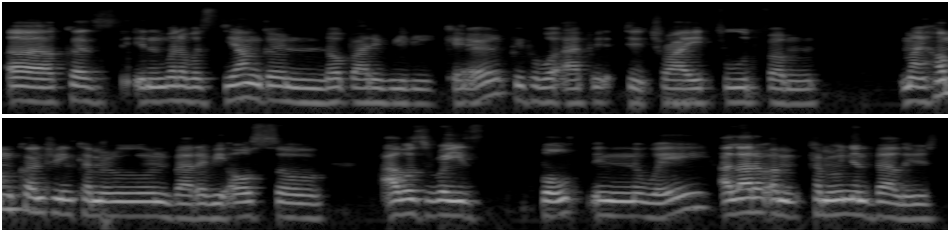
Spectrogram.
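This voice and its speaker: A young woman from Italy, whose first language is Italian, speaking in a casual interview and often pausing with fillers. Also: extremely low pitch, fairly even intonation, muffled recording. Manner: hesitant, many ums, laughs often. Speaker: interview guest.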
